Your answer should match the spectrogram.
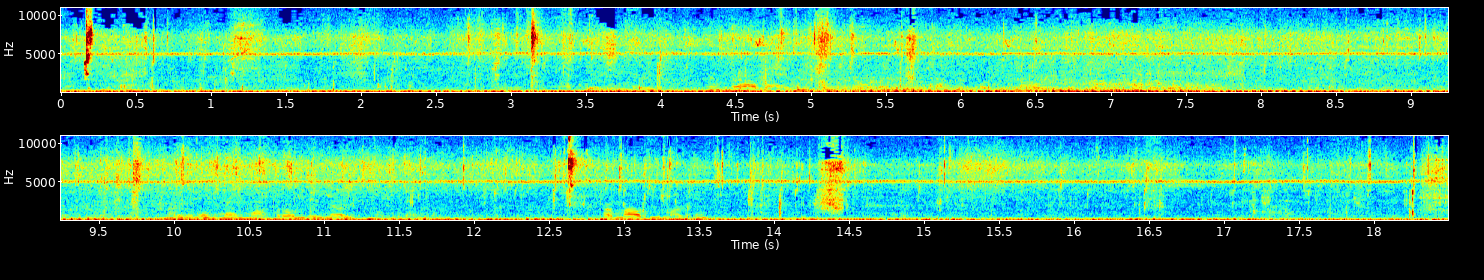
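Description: A steady low rumble with faint voices a few times and a thin, steady high-pitched whine, plus a few light clicks.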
